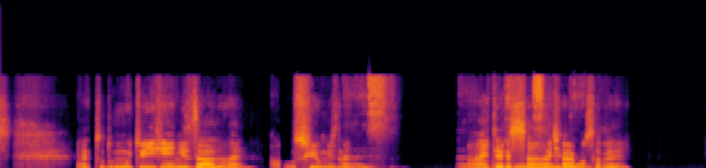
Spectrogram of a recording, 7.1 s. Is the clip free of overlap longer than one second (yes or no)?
no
